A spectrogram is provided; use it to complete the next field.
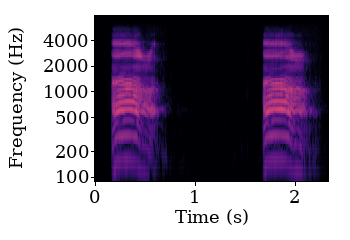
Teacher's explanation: بیچ حلق سے عین نکلتا ہے، تو دونوں کا مخرج الگ الگ ہے، دونوں کے نکلنے کی جگہ الگ الگ ہے.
